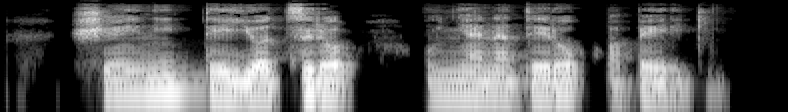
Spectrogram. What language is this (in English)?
South Ucayali Ashéninka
